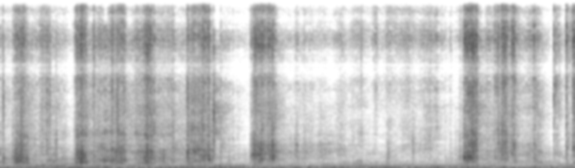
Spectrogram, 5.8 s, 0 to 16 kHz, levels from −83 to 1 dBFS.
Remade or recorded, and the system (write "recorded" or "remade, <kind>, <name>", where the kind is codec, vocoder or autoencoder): remade, codec, SNAC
